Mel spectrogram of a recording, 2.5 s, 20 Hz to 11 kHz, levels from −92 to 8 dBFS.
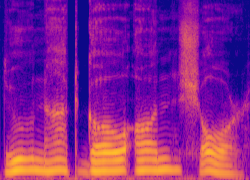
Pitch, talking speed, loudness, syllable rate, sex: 130 Hz, 120 wpm, -14 LUFS, 2.4 syllables/s, male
